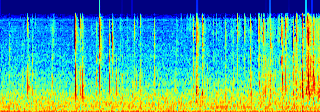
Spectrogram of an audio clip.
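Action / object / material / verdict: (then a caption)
tap / clear plastic bag of wrapped candies / plastic / none. Fingertips and nails crinkle and tap a full, clear plastic cellophane bag of wrapped candies. Sharp, bright crackles and clicks sound over a steady low background hiss, growing denser and louder toward the end.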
